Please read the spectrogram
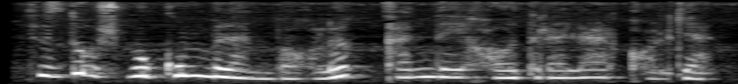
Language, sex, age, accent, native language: Uzbek, female, under 19, Toshkent shahri, Uzbek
